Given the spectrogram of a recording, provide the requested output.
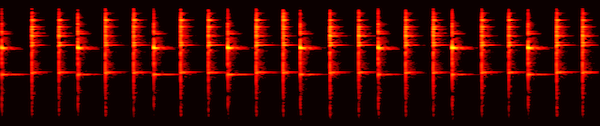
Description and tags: This is a Bellish sound I created with two glasses at my home.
